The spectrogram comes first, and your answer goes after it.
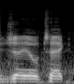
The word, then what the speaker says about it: Jeo Tec: to the effect of, I say Jeo Tec because I'm American, even though in Spanish the J is pronounced as a H in English sound. So in Spanish it might be Jeo Tec, but I read in English, I don't read in Spanish.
